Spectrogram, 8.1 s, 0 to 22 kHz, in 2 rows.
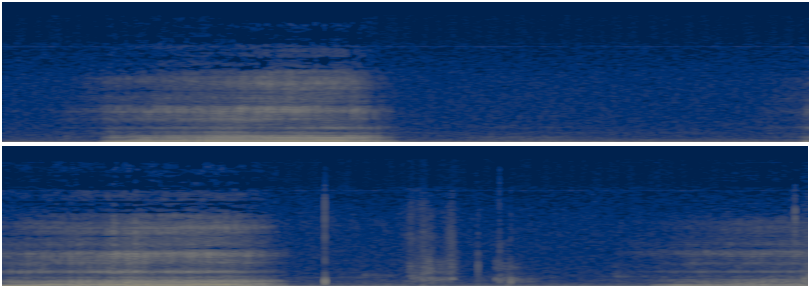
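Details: Person passed out asleep, snoring loudly: buzzing, vibrating snores about every three and a half seconds, roughly 17 breaths a minute, with quiet gaps between; typical snoring.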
